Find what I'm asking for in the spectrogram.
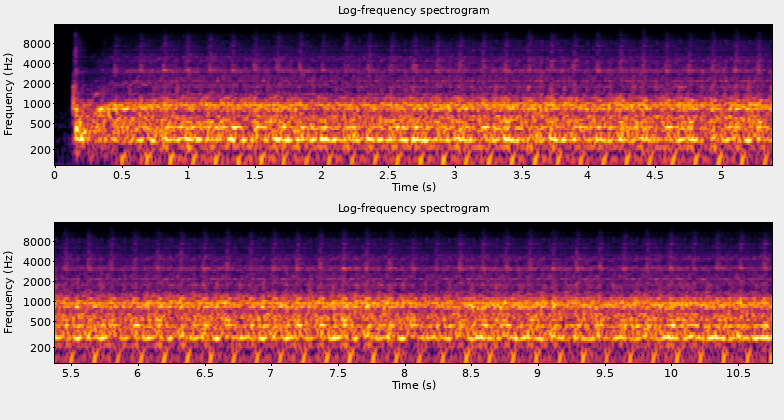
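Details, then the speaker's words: Murray rear-engine rider with two new batteries, ran the day before: starter turns the engine over in steady chugs for ten seconds without firing; owner suspects it is flooded. "they put any battery in it two brand new battery well that ran yesterday you ran yesterday I knew that let's see actually I honestly think it's flooded"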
